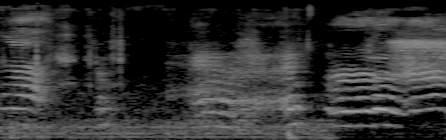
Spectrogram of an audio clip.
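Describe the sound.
A toddler babbling at home during the Shanghai lockdown: soft, high-pitched baby chatter and little vocal sounds, faint and continuous.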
